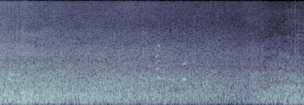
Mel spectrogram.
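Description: Ocean surf washing onto the shore below: a steady rush of broken waves that slowly fades over a few seconds, with a short click at the very end.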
